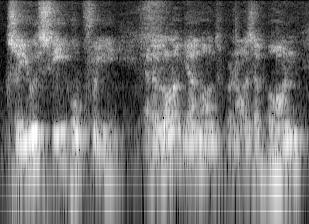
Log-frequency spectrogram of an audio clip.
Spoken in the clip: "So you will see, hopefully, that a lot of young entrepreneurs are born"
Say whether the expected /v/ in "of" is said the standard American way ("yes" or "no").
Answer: yes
